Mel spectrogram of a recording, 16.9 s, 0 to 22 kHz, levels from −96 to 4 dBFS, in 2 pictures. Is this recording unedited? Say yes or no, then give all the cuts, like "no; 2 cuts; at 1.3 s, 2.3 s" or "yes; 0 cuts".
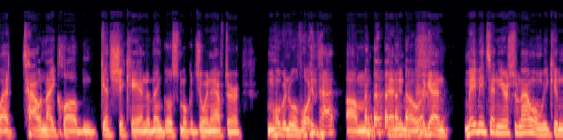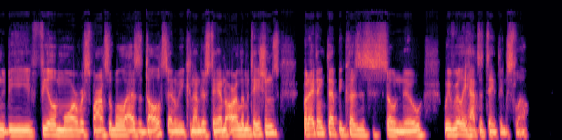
no; 2 cuts; at 8.5 s, 13.2 s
